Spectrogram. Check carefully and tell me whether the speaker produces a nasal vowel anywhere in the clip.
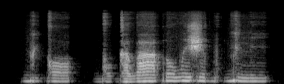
no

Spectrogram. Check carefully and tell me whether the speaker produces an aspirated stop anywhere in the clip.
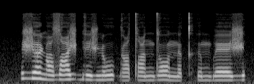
yes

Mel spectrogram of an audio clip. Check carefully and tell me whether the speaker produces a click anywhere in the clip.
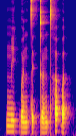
no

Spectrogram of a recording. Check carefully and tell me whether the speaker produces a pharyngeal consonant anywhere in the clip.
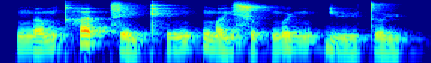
no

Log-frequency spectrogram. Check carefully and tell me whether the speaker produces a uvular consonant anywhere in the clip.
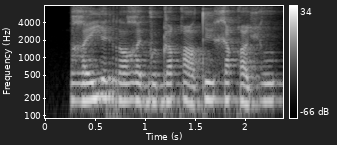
yes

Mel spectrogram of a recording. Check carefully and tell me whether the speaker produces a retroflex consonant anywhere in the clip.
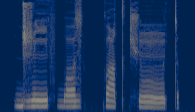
yes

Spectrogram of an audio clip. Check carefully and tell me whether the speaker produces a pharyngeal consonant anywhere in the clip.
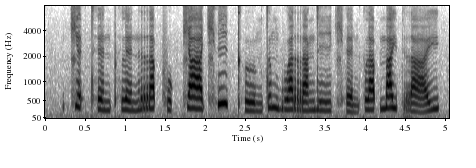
no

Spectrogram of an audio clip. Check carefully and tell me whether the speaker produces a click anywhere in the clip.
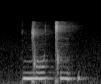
yes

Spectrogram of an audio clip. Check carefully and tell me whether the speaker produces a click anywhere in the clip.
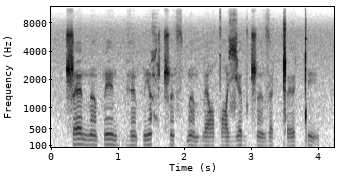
yes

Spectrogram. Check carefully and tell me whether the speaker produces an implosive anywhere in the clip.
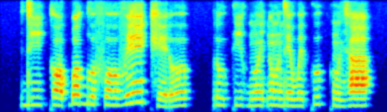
yes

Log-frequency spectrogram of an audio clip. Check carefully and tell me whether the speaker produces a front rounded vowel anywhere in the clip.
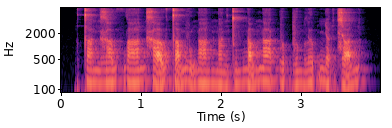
no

